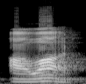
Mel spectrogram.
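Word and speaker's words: hour: তুলনা করে দেখো, এ হোটেল, ঠিক আছে, এইচ উচ্চারণ হচ্ছে হ কিন্তু অ্যান আওয়ার, এইচ দিয়ে শুরু কিন্তু উচ্চারণ আওয়ার আ, সেই জন্য এটা আমরা অ্যান বসাচ্ছি এইচ দিয়ে শুরু হওয়ার আগে।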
